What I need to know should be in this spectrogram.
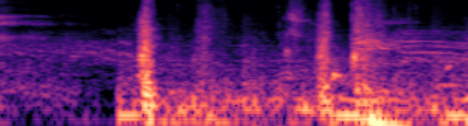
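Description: Swords clash and clang in a noisy battle.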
